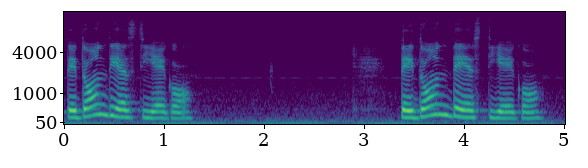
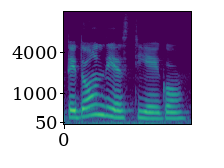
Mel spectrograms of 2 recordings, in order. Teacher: You notice the intonation goes down.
